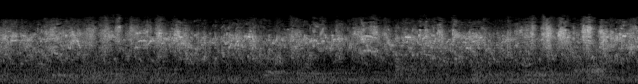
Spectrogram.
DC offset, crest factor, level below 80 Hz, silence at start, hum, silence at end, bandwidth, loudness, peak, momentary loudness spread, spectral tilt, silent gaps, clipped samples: under 0.1%; 20 dB; -64 dBFS; 0 s; none; 0 s; 11.5 kHz; -20 LUFS; -2 dBFS; 8 LU; 2 dB/octave; none; under 0.1%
